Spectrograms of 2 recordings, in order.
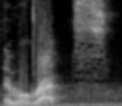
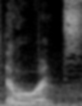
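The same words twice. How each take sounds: First: No extra n sound is added before the t. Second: An extra n sound is added before the t. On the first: The speaker calls it right. "There's not. It's Emirates" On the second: The speaker calls it wrong. "like there's an N on"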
